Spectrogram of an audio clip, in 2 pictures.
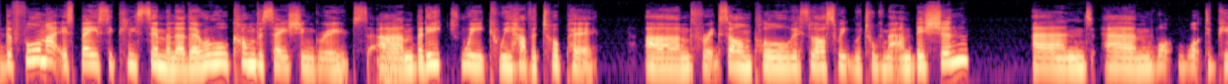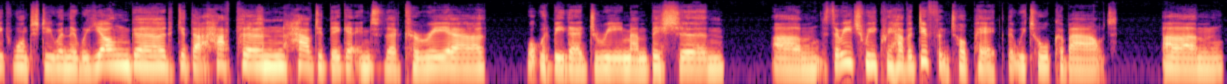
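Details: Adult woman speaking; no disorder.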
